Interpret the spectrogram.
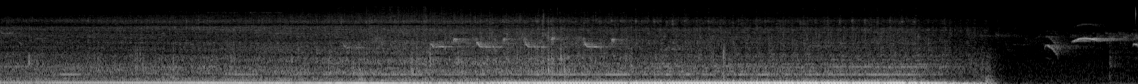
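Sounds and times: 
birds chirping outdoors: 0.0s - 11.3s
struggling car engine idling roughly: 3.1s - 10.0s.

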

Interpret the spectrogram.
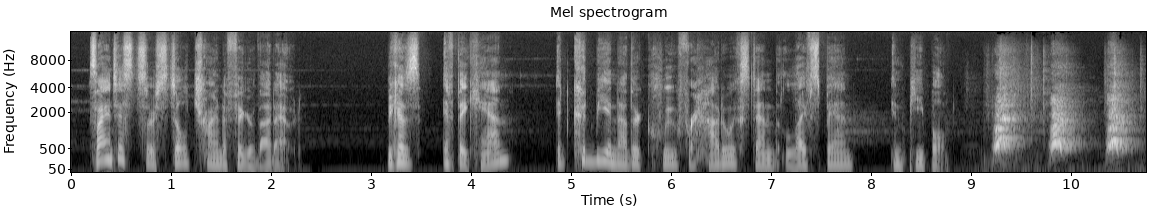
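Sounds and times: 
speech: 0.2s - 2.3s, 3.2s - 8.8s
dog barking: 9.2s - 10.7s.

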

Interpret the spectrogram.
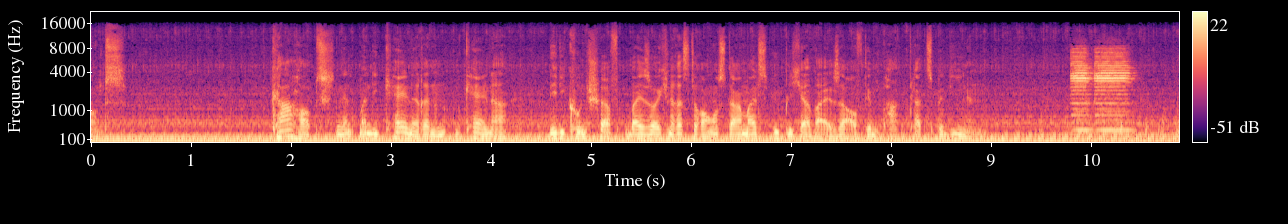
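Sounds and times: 
car engine idling: 0.0s - 10.8s
speech: 1.9s - 9.0s
car horn honking outside a carhop restaurant: 9.8s - 10.8s.

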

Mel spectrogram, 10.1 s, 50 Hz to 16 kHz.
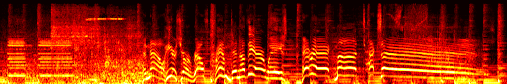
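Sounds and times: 
bus horn tooting: 0.0s - 1.9s
speech: 2.9s - 9.6s.

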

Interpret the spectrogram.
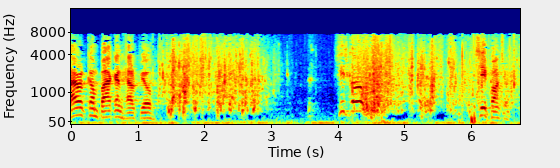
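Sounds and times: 
speech: 0.0s - 1.6s, 4.0s - 5.4s, 6.1s - 6.7s
water splashing in a flooded passage: 1.1s - 3.4s, 4.2s - 6.7s.

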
